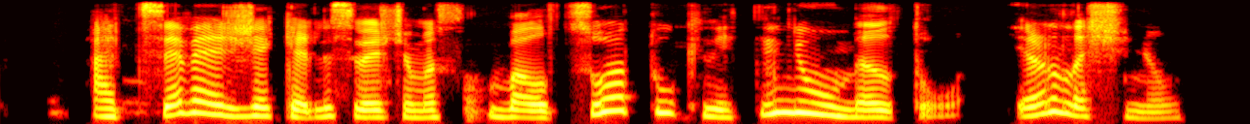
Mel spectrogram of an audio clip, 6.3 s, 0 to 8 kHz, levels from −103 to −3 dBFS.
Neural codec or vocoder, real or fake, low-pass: none; real; 7.2 kHz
